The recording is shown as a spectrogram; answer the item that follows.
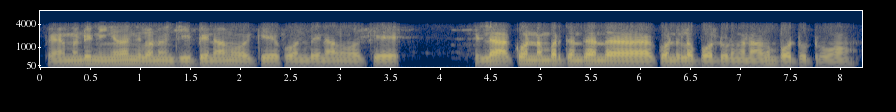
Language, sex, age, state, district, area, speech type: Tamil, male, 30-45, Tamil Nadu, Thoothukudi, rural, conversation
